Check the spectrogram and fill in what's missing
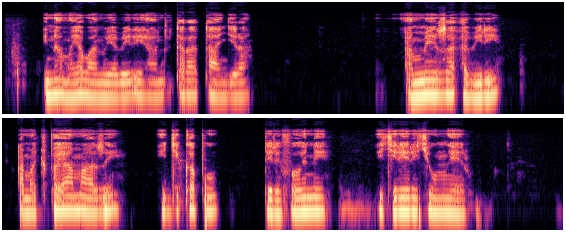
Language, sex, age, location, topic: Kinyarwanda, female, 18-24, Huye, government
